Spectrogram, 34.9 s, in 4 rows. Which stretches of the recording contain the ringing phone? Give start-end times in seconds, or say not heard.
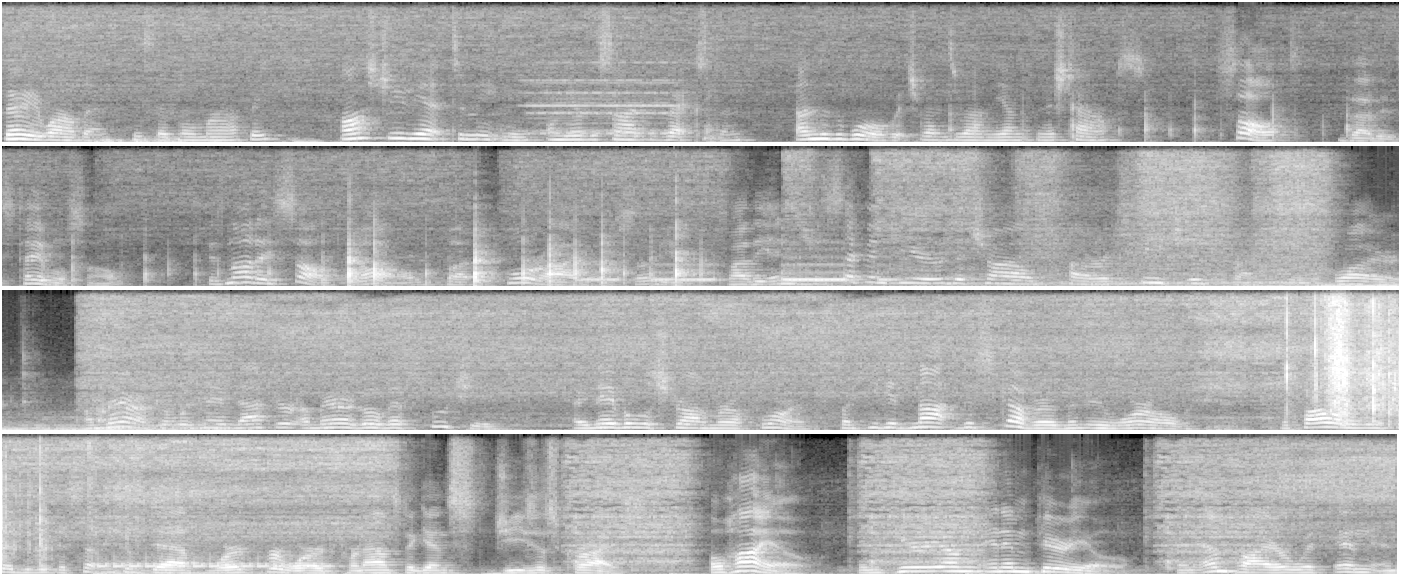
3.2-4.3, 12.3-14.4, 26.8-28.2.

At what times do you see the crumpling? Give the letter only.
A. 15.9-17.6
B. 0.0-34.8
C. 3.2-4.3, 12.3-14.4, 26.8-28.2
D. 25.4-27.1
D.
